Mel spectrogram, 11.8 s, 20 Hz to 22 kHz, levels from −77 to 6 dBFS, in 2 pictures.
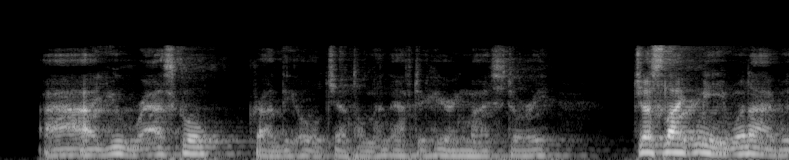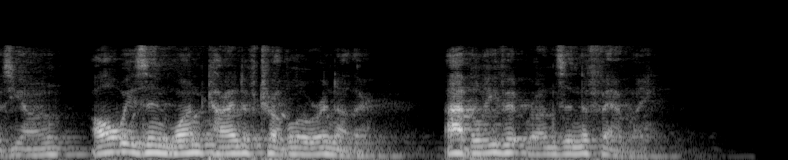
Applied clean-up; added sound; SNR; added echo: none; none; none; reverberation time 0.8 s.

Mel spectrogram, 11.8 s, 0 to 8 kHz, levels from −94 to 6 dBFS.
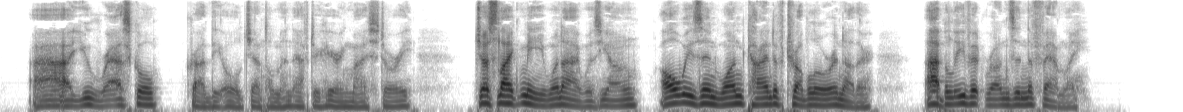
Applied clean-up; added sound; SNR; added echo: none; none; none; none.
